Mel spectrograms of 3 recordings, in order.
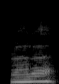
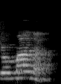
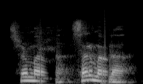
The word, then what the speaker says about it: Sramana: So I have one small question, Rana, is that yes. What do you generally think about? Sonal, you have to learn to pronounce my name. It's Romana. Sarmana. Yes, there we go. Okay. Sramana.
